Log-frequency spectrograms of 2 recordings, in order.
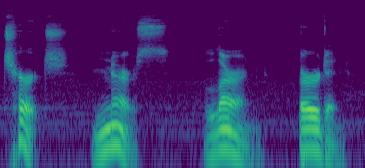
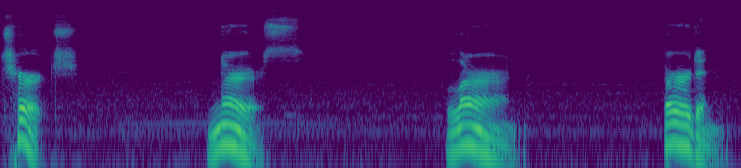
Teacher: So, yes, the front of our tongue, the tip of our tongue, bends backwards. And we spread our lips slightly and let the air out. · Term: high central lax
